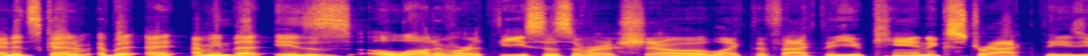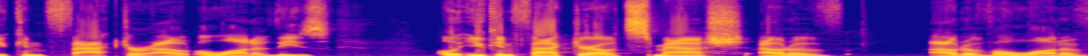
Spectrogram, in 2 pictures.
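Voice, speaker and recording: A man with an American accent uses a plain, everyday voice at a medium pitch, speaking at a fairly quick pace with ordinary pitch variation. The recording is very clean with a silent background, and the sound is dry and close with no echo. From Texas. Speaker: podcast co-host, competitive gamer. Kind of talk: casual chat.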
